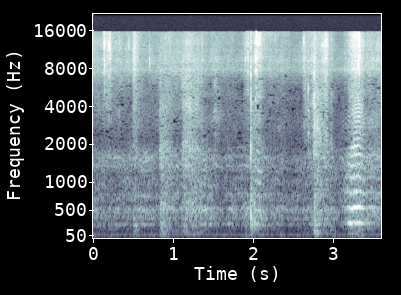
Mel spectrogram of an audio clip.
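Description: Honeybees buzz steadily at a beehive during a winter check, a close, continuous drone with faint knocks and handling noises scattered through it and no talk.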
